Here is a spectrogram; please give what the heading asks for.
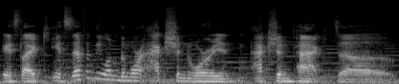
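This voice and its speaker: A very animated man with a medium-pitched voice talks fairly quickly while livestreaming a game. He reads text off the screen and breaks into rambling, excited chatter as music plays underneath.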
